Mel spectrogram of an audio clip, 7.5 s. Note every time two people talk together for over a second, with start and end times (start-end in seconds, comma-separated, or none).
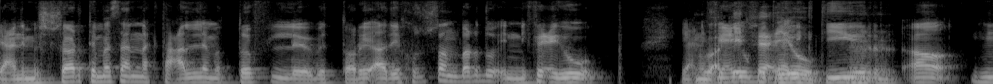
5.2-6.7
